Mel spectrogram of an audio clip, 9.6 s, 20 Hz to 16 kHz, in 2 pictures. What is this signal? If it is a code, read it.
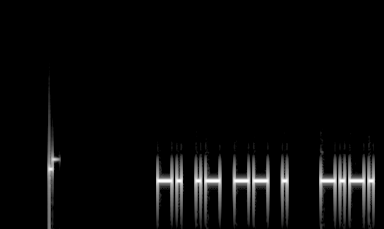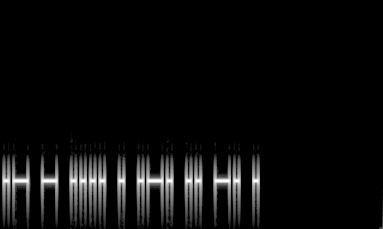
Morse code, heard as a keyed tone, about 21 wpm, 700 Hz. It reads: NAME CATHERINE
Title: Practice QSO - Exchange 1 - Beginning - 20wpm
